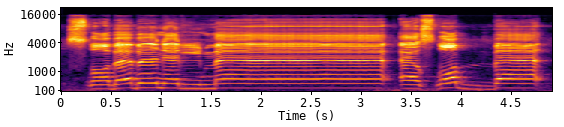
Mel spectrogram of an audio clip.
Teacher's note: غنہ ہے نون مشدد میں، صاد موٹی پڑھنی ہے اس کو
